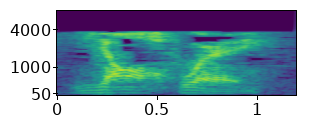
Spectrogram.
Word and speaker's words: Yahweh: and that they are convinced that the proper pronunciation of the Tetragrammaton is Yahweh.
